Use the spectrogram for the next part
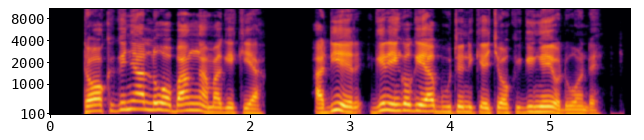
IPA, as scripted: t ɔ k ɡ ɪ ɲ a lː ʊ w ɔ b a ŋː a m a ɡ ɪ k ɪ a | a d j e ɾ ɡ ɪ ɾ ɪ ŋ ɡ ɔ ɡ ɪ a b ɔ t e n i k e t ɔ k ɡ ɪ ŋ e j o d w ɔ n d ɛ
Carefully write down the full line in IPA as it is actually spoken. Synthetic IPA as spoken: t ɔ k ɡ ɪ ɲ a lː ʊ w ɔ b a ŋː a m a ɡ ɪ k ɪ a | a d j e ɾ ɡ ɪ ɾ ɪ ŋ ɡ ɔ ɡ ɪ a b u t e n i k e t͡ʃ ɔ k ɡ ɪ ŋ e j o d w ɔ n d ɛ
